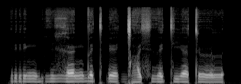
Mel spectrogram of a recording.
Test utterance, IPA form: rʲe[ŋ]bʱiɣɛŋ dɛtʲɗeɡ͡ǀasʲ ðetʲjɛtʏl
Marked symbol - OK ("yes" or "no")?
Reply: yes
